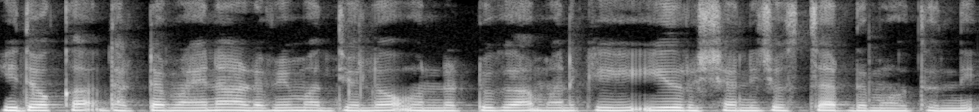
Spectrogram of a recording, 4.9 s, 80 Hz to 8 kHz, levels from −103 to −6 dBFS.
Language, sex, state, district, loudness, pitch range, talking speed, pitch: Telugu, female, Andhra Pradesh, Krishna, -14 LUFS, 195-205 Hz, 135 wpm, 200 Hz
